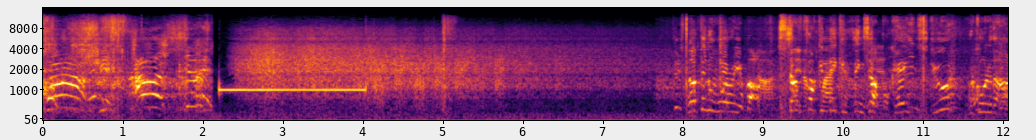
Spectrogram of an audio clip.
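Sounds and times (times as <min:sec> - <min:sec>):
steady high beep: 0:02.2 - 0:04.2
hiss: 0:02.6 - 0:08.4.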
